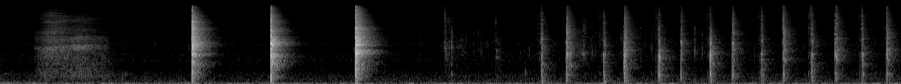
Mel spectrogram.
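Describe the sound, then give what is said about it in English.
A tarot deck being shuffled: a brief riffling rush, then three sharp card slaps, followed by a fast, steady run of crisp clicking cards. “Let me go ahead and get a card from the Under the Roses deck.”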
